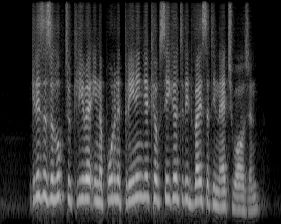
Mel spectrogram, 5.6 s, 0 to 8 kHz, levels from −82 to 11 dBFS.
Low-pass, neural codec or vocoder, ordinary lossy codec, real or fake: none; codec, 16 kHz, 0.2 kbps, FocalCodec; none; fake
